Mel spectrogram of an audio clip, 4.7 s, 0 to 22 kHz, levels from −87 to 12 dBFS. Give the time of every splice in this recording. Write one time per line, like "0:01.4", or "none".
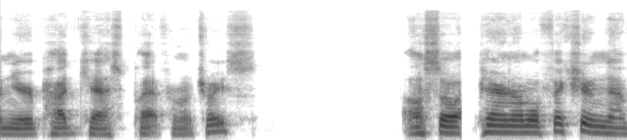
0:03.4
